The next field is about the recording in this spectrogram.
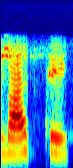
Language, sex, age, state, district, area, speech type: Dogri, female, 18-30, Jammu and Kashmir, Jammu, urban, conversation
